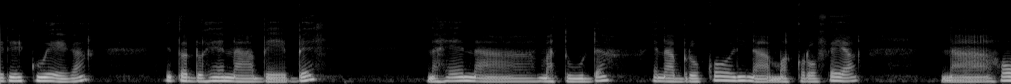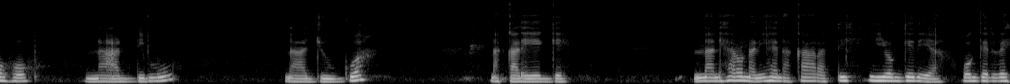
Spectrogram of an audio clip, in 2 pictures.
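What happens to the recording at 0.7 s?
Nothing goes wrong at 0.7 s: the speech there is intact, carried by Opus voice compression at 24 kbps in full band, which leaves only light coding damage.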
